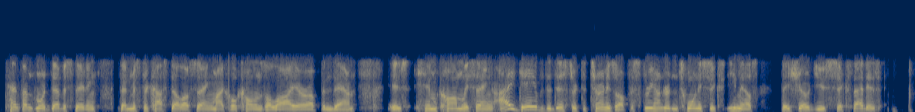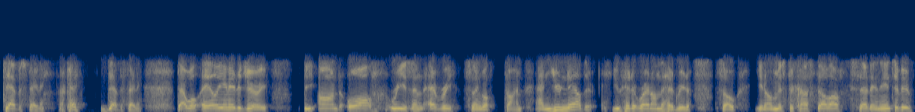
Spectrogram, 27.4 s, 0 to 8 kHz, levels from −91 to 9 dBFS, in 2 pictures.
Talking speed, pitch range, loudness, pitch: 150 wpm, 125-165 Hz, -23 LUFS, 145 Hz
